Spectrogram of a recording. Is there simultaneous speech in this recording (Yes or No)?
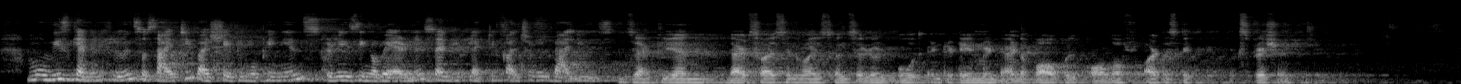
No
